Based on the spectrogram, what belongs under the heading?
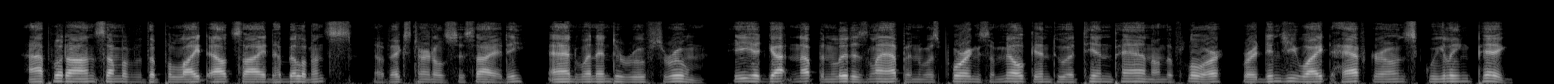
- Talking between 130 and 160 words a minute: No, average, 175 wpm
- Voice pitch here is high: No, low, 125 Hz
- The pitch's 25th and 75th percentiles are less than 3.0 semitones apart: Yes, narrow, 2.4 semitones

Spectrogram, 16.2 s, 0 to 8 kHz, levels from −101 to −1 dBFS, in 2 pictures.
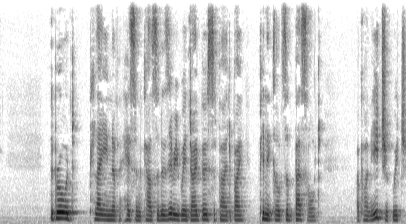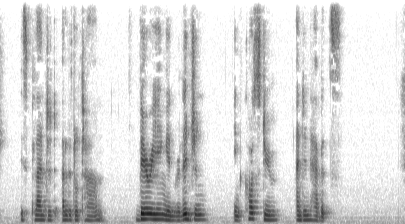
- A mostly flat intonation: Yes, narrow, 2.0 semitones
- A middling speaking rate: No, slow, 110 wpm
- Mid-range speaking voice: Yes, medium, 165 Hz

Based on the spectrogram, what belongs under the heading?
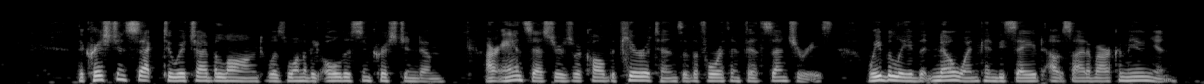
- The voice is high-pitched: No, medium, 165 Hz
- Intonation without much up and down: Yes, narrow, 2.1 semitones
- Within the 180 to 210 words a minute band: Yes, average, 190 wpm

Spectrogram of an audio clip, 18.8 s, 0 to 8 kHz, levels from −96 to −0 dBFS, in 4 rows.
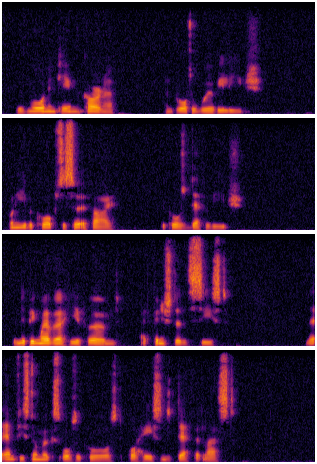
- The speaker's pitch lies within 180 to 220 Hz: No, low, 105 Hz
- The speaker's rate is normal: No, slow, 130 wpm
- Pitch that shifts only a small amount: Yes, narrow, 1.6 semitones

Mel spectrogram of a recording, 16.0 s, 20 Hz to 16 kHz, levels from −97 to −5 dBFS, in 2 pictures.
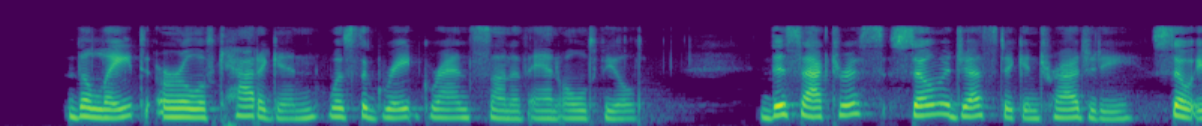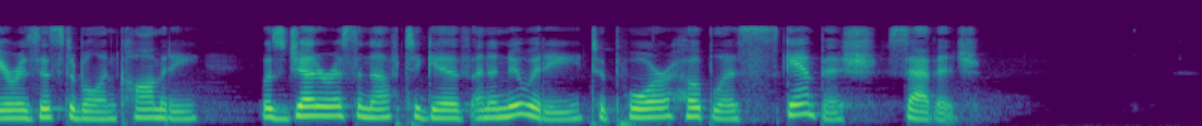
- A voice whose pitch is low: No, high, 205 Hz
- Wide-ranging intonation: No, average, 3.7 semitones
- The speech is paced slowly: Yes, slow, 125 wpm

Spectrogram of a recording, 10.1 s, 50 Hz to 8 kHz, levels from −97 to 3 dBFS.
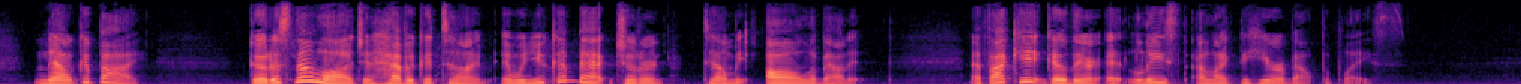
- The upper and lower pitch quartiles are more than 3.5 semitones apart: Yes, average, 4.8 semitones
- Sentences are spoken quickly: Yes, fast, 220 wpm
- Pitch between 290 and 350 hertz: No, high, 220 Hz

